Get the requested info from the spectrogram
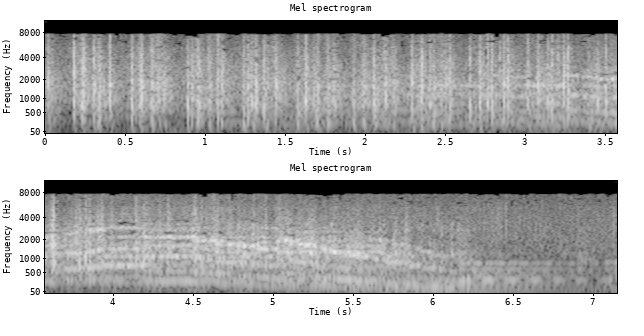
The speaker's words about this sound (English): Since this sounds like a pitched battle, maybe it's open to the public.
